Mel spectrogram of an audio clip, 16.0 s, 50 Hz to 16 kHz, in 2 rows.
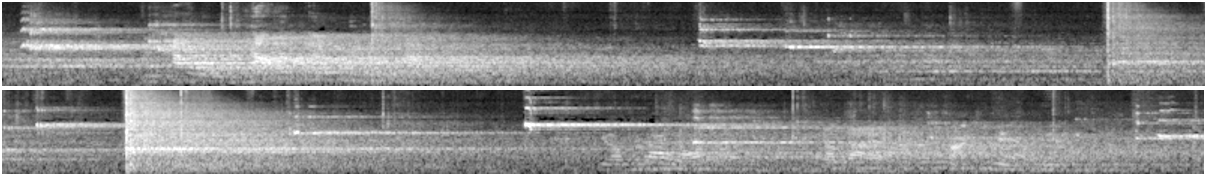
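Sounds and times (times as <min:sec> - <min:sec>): shoes squeaking on court: 0:00.0 - 0:01.3, 0:04.6 - 0:06.6, 0:07.8 - 0:09.0, 0:09.6 - 0:16.0
badminton racket hitting shuttlecock: 0:07.3 - 0:11.1.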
